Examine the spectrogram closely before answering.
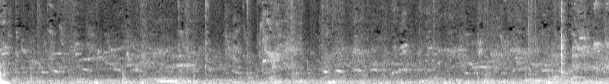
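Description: Caged songbirds giving scattered short chirps and fluttering their wings, over a steady low hubbub of a busy bird market.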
